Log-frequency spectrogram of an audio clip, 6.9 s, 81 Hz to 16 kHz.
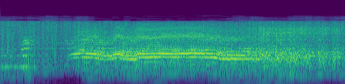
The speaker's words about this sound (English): That train is the Southeast Limited. See it? Long, sleek, and powerful. Taking off for miles on a humming rail. A masterpiece of 20th century mechanical perfection.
